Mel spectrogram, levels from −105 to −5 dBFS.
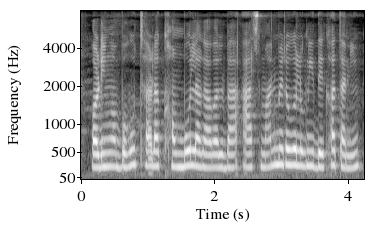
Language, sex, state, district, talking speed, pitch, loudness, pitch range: Hindi, female, Bihar, East Champaran, 210 wpm, 245 Hz, -16 LUFS, 235-265 Hz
